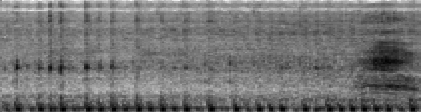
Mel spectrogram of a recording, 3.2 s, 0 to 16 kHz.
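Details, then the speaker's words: 2012 Honda Recon electric-shift ATV, sat over six months, in neutral at 58 degrees, started first try without choke: even steady single-cylinder thump at idle, no misses, no smoke; normal idle. "let's give it a crank Wow how about that first try started right up that's amazing no smoke"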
